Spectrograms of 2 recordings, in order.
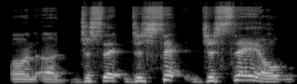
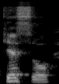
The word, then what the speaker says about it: Giselle: what your thoughts on Giselle. Hopefully I pronounced that right. I accidentally called her Gissel, which I thought it was with a G rather than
